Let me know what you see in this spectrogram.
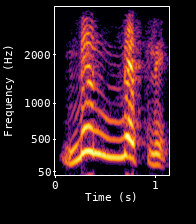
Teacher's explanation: اهو في غنة من مثل، النون بعدها ميم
